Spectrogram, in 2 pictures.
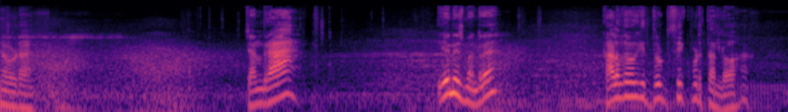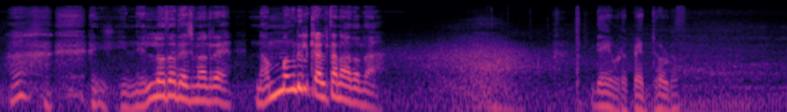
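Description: An older man speaks cheerfully nearby.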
